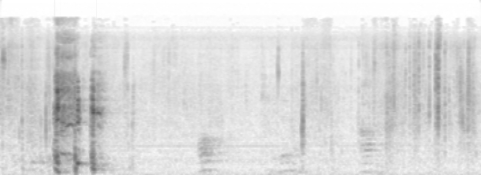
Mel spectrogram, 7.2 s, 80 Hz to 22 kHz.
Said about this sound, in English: Believe me, it ain't what it used to be. Cough ain't nothing now. This is the most I've talked for 3 weeks. I'm feeling it in the throat.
